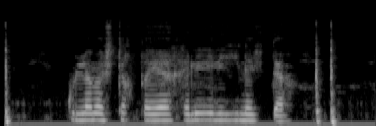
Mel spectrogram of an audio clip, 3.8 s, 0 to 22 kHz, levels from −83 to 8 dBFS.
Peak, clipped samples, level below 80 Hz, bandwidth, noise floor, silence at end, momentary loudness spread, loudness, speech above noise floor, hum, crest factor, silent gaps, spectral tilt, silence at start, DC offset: -10 dBFS; under 0.1%; -48 dBFS; 10.5 kHz; -48 dBFS; 0 s; 7 LU; -28 LUFS; 21 dB; none; 16 dB; none; -8 dB/octave; 0.05 s; under 0.1%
